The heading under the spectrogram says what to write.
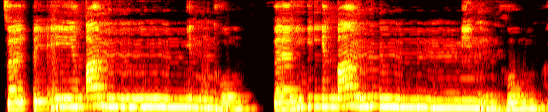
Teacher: Jadi macam mana kita nak cara bacaannya, iaitu memasukkan daripada huruf qaf terus ke huruf mim dengan dengung sebanyak 2 harakat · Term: idgham ma'al gunnah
